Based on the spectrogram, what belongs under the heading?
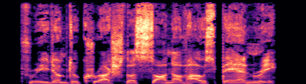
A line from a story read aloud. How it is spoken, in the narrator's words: Ertu growled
